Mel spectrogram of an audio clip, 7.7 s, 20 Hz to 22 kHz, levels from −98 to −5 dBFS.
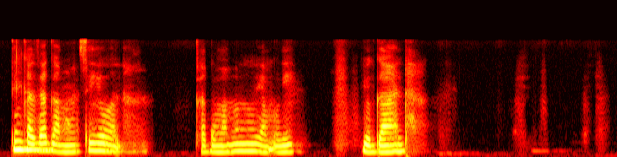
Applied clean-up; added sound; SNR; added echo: none; none; none; none.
